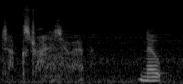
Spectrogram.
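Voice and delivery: soft, breathy, very quiet hushed whisper. Speaker commenting while Jack tries it, whispering. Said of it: "I don't know why I'm whispering".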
